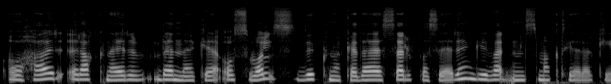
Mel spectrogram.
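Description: Lost LE Audio frames, likely on an LC3 link, left the decoder patching gaps with recycled, sign-scrambled spectrum at 0.69 s and 3.48 s, each a 10 ms grainy blip in the speech, and from 5.07 to 5.15 s, where about 50 ms of scattered losses, the longest run roughly 20 ms, smear into a brief noisy stutter.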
